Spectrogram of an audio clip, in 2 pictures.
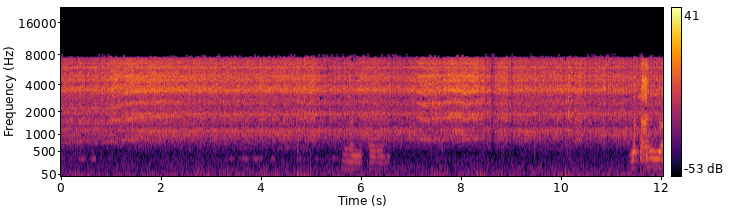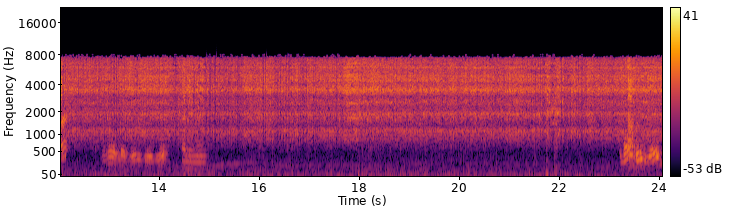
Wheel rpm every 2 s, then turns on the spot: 210, 230, 230, 230, 230, 230, 230, 230, 230, 230, 230, 240.
none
